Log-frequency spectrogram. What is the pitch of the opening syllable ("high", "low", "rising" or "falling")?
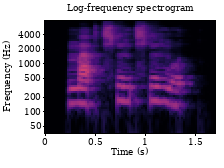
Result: low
